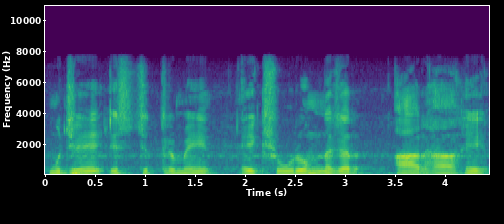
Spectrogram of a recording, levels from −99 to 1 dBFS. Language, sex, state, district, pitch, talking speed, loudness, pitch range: Hindi, male, Madhya Pradesh, Dhar, 120 Hz, 135 wpm, -18 LUFS, 110-140 Hz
